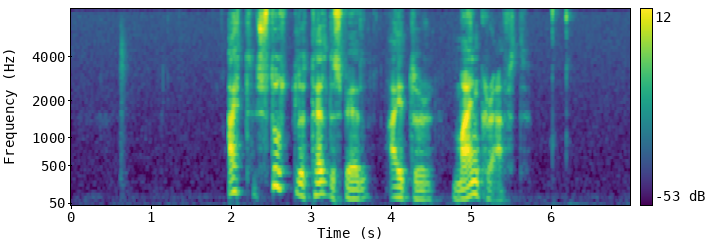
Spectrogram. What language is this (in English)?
Faroese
